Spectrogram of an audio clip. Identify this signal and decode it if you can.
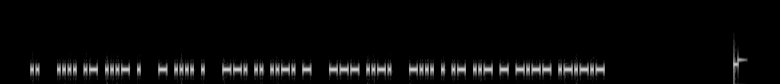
Morse code, heard as a keyed tone, about 41 wpm, 700 Hz. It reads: I HAVE THE GIFT OF BEAUTY.
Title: Sentences from Top 1000 Words - Review Part 6 - 45wpm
